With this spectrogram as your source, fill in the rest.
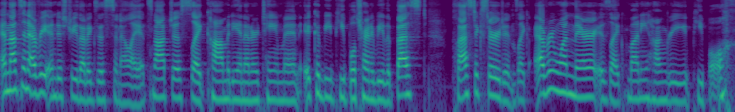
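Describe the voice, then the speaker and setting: A woman with an American accent, very fast and hardly pausing, medium in pitch with ordinary variation and a bright, sharp tone. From Northern California, Stockton. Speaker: stand-up comedian, former political organizer. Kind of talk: casual chat.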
